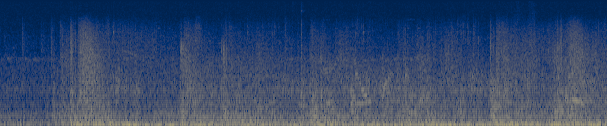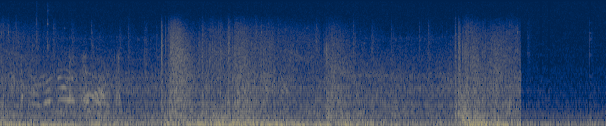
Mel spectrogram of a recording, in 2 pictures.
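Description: Tank guns fire in repeated booming blasts.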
